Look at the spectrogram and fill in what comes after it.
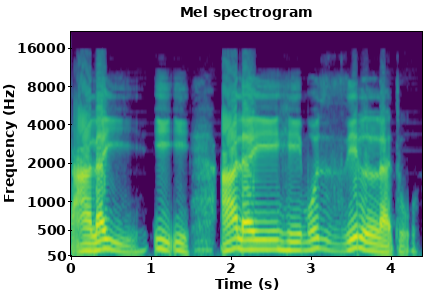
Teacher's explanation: sempurna dalam melafalkan kasrohnya, melafalkan ya sukunnya, jangan alaihimu, jangan dibaca terdengar huruf e, tapi alai i alaihimuz zillatu. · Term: bacaan lin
